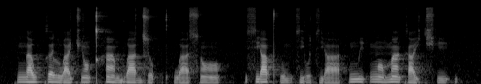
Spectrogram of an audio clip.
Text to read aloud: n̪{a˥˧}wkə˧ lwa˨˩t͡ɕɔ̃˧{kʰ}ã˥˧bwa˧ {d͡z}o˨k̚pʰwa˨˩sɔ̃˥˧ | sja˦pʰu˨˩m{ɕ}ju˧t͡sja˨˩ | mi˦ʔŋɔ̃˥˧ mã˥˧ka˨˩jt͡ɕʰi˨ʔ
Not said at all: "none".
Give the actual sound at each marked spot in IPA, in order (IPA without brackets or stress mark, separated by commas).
a˧, kʰ, d͡z, t͡s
